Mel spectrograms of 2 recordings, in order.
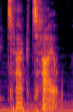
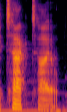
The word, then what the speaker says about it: tactile: t t right tactile but we say Tac but we don't say tile we don't say tactile we say tactile so we aspirate the first cons or the first syllable more than the second one uh another thing you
